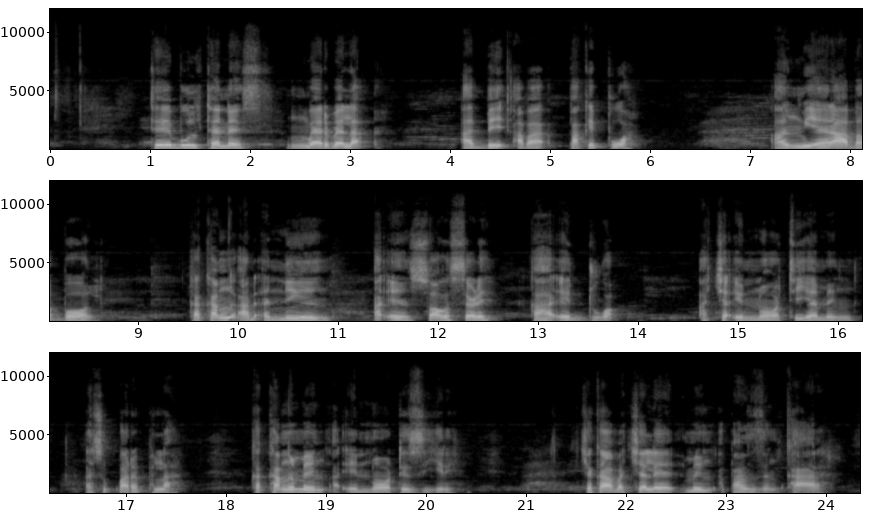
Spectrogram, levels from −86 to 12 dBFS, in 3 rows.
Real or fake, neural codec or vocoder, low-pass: real; none; 10.8 kHz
